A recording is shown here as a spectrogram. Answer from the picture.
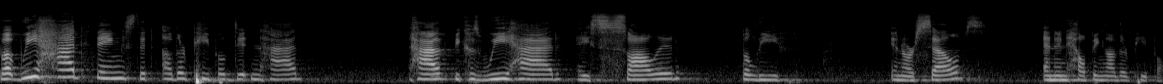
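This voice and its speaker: In a very clean recording with a silent background, a woman with a fairly high pitch speaks loudly at a very slow pace, with ordinary pitch variation and long, frequent pauses. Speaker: award inductee. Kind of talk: acceptance speech.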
